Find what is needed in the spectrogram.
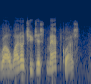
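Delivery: mock frustrated tone. Retelling what she said to you, imitating a very frustrated tone. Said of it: "in a very frustrated tone of voice".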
